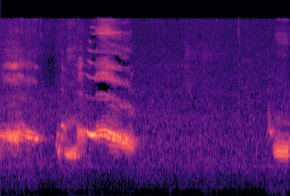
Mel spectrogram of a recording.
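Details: Australian magpie singing: rich, fluting warbled phrases around the mid range with bright overtones, two linked bursts in the first two seconds, a pause, then a fresh phrase starting near the end.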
